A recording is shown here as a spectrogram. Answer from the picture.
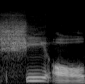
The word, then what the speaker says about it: Sheol: Now, the words the grave right there, that's the first appearance of the word Sha'ul, or we would pronounce it Sheol, but it's Sha'ul in Hebrew.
